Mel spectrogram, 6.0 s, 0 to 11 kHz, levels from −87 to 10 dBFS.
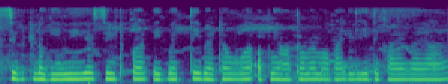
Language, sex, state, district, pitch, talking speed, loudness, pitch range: Hindi, female, Jharkhand, Jamtara, 215 Hz, 180 wpm, -17 LUFS, 210-220 Hz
